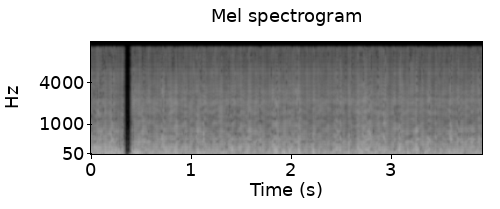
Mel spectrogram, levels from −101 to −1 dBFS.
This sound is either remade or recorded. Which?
remade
